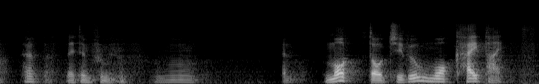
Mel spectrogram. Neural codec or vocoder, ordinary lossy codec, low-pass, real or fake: codec, 16 kHz, 0.2 kbps, FocalCodec; none; none; fake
